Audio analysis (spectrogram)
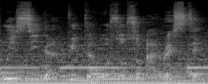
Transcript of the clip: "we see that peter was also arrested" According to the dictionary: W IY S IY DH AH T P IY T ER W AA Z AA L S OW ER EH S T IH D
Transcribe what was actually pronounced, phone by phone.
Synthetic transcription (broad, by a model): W IY S IY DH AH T P IY T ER W AA S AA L S OW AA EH S T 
